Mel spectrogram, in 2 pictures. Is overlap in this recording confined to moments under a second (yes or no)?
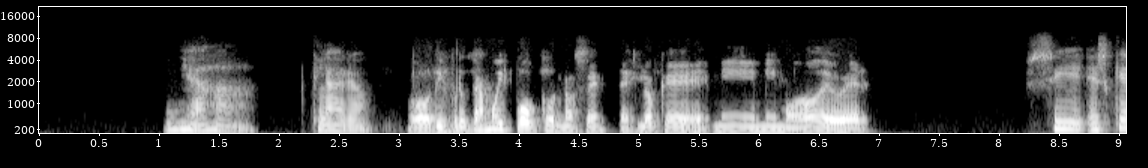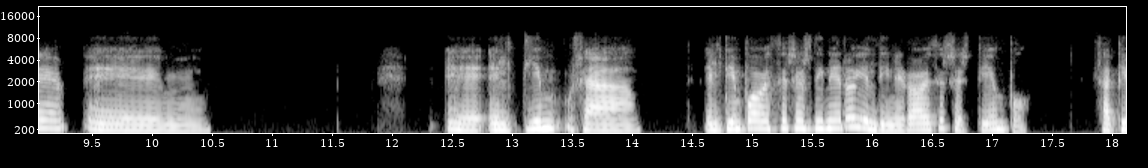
yes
